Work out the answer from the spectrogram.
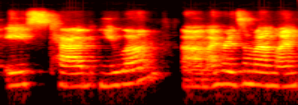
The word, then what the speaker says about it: Acetabulum: But the Acetabulum, so it's spelled like Acetabulum.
